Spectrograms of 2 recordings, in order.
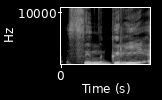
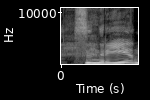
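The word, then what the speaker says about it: сынри (승리): А, потому что раньше очень мало было знатоков корейского языка, и в основном все переводили с английского, а по-английски он пишется как сынгри, сынри, ну, в общем, так и повелось.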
